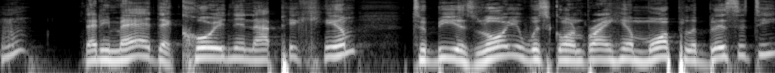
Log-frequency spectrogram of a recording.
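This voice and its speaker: An animated man with a high pitch and lively intonation at a moderate pace, in a very clean recording with a silent background. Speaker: religious commentator reacting to videos. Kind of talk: reaction video commentary.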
